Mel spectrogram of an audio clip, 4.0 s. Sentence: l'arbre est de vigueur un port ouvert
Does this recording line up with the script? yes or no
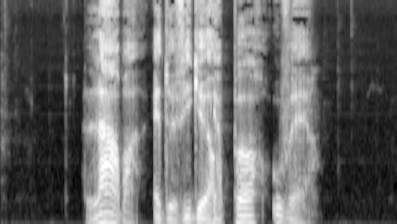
yes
